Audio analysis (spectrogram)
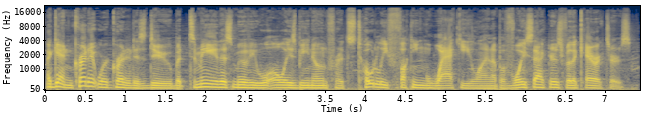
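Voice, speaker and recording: A man's voice: medium pitch, brisk, hardly any pauses. A man giving casual, opinionated video commentary in a blunt, sarcastic, sweary manner.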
